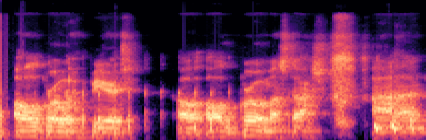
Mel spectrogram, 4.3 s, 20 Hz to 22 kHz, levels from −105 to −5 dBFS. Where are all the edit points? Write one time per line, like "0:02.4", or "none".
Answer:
none

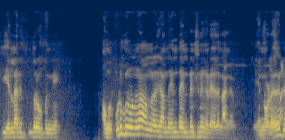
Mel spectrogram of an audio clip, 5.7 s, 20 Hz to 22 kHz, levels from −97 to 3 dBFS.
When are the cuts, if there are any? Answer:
none

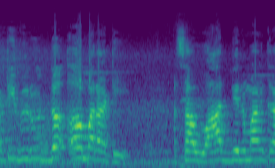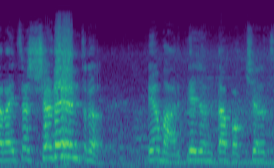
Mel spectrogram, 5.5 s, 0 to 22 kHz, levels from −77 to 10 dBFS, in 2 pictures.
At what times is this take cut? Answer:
none

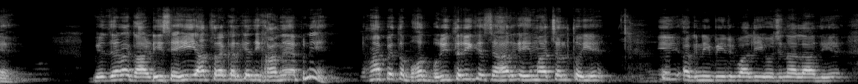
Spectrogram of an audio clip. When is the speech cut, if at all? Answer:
0:03.7
0:06.6

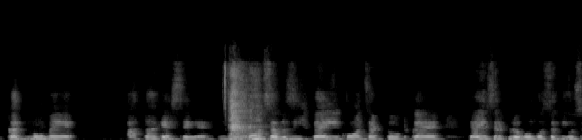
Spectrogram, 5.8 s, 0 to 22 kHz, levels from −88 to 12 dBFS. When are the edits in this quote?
none

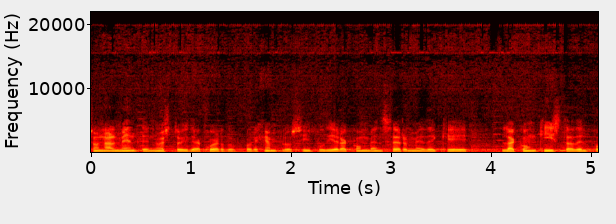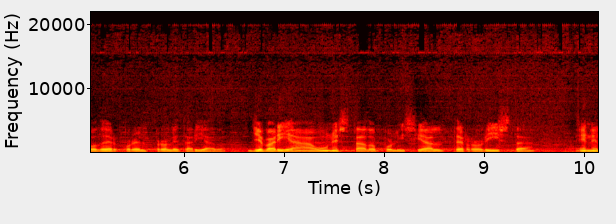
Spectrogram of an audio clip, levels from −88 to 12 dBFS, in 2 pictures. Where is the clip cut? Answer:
0:06.5

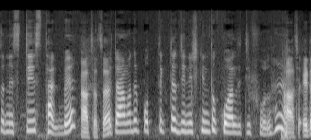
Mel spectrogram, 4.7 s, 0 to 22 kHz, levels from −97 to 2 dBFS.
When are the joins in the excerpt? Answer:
none

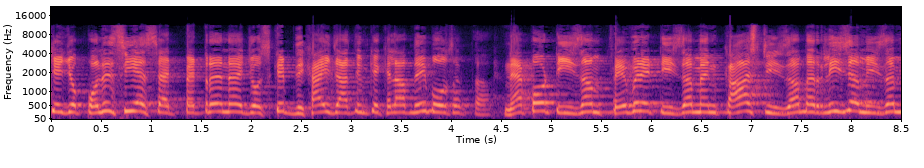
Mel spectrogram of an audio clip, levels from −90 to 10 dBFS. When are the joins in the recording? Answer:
0:04.4

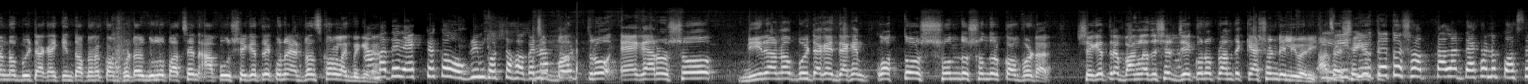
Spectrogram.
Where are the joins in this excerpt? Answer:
0:05.4
0:13.2

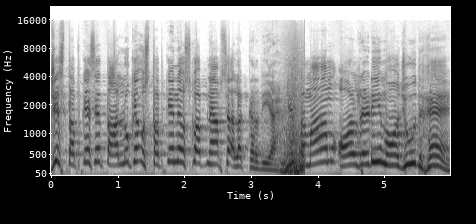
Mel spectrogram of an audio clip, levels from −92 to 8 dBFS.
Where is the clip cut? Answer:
0:03.6

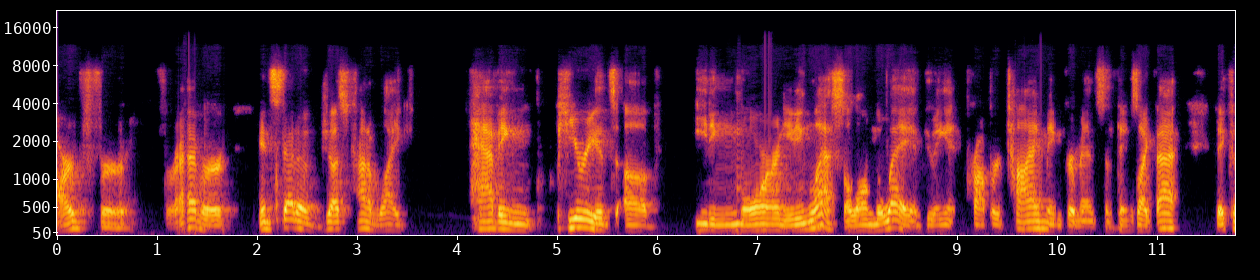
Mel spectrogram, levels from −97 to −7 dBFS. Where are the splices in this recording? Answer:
0:01.8

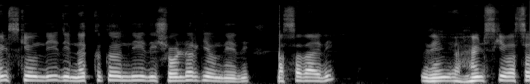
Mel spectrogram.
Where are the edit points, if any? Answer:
0:02.8

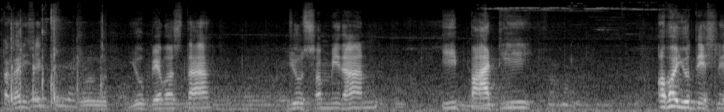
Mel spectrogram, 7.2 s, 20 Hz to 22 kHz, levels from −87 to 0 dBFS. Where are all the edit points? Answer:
0:01.1

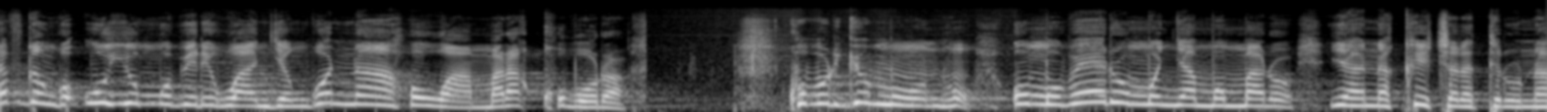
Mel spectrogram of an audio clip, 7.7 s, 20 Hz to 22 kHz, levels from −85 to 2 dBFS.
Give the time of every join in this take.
0:03.2

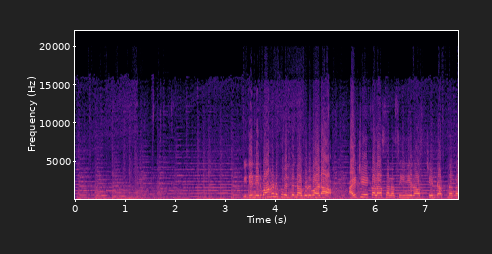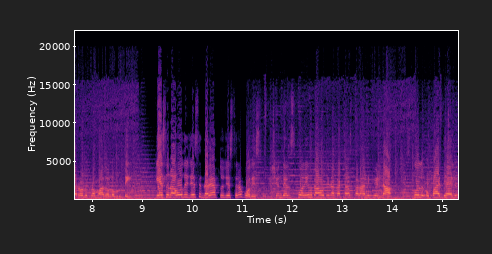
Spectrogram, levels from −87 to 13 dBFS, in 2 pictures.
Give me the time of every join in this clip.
0:00.9

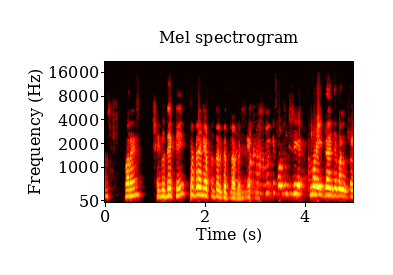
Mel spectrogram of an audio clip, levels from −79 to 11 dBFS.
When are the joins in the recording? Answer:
0:01.7

